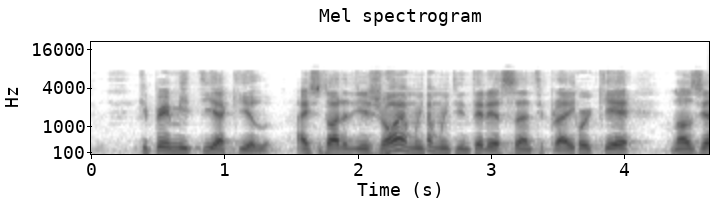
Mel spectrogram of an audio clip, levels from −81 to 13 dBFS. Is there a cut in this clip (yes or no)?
yes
